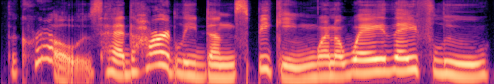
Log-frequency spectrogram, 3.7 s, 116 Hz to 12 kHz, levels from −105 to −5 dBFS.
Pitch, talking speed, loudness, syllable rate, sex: 225 Hz, 160 wpm, -18 LUFS, 3.7 syllables/s, female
